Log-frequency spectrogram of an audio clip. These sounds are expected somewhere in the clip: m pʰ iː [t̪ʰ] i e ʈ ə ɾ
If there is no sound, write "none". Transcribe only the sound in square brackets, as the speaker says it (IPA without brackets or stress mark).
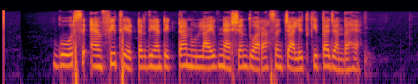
t̪ʰ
